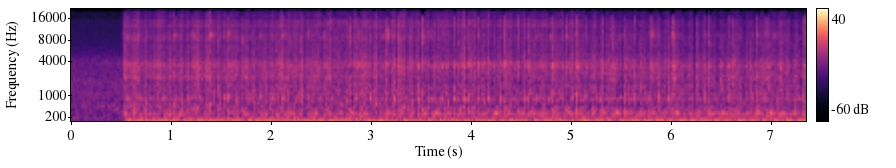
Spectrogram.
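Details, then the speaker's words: Twin-turbo Black Sheep LS V8 street car during shakedown after first fire-up, factory GM water pump with rear-mount radiator: catches at once, deep even lumpy idle, runs clean; possible slight starter issue. "idle's great runs great great uh slight issue with starter possibly"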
